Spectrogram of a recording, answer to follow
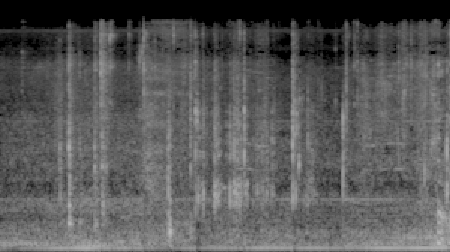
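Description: Scattered light clicks and rattles of hands handling an LED light bulb and its coiled electrical cord, over a steady low hum.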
